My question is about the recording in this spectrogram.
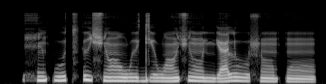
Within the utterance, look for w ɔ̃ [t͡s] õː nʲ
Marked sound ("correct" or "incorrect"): incorrect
